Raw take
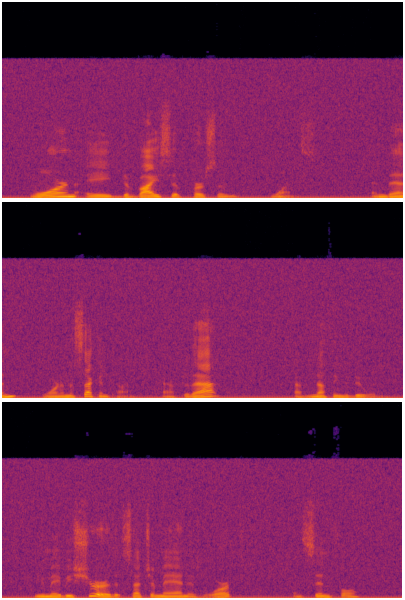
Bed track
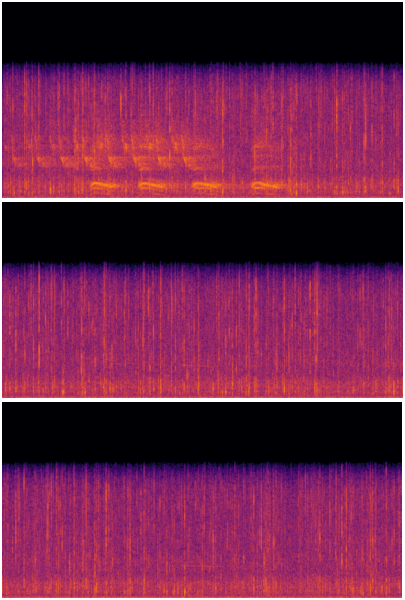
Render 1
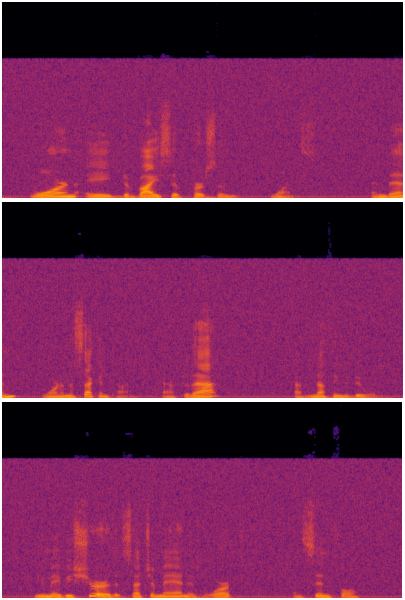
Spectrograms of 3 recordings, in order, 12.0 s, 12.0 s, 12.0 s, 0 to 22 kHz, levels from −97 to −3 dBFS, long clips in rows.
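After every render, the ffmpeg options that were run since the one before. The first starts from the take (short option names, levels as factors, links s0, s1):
-af "bandreject=f=60:t=h:w=4,bandreject=f=120:t=h:w=4"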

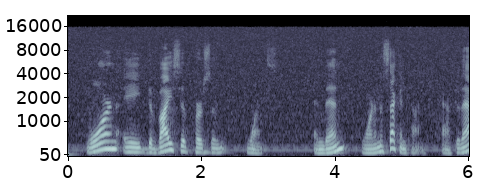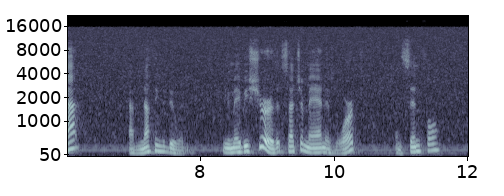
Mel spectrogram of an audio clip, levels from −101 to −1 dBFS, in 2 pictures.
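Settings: -af "afftdn=nr=12:nf=-42"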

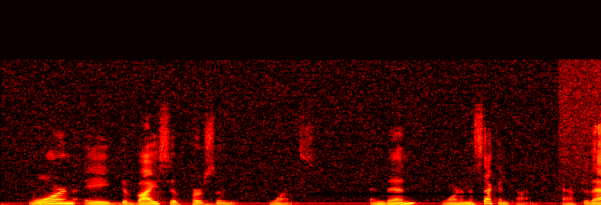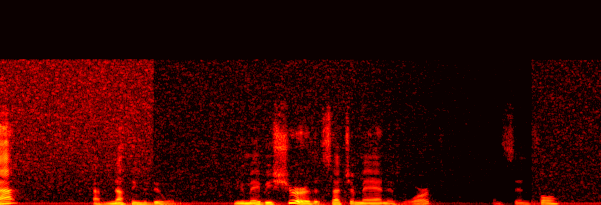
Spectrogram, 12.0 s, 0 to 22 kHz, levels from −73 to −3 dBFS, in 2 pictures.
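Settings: -filter_complex "[0:a]asettb=1/sr,asplit=3[s0][s1][s2];[s0]atrim=end=3.064[s3];[s1]atrim=start=3.06:end=4.87,asetpts=PTS-STARTPTS,afade=t=in:d=0.004:c=qsin,afade=t=out:st=1.806:d=0.004:c=qsin,asuperstop=centerf=1200:order=8:qfactor=3.4[s4];[s2]atrim=start=4.866[s5];[s3][s4]acrossfade=d=0.004:c1=hsin:c2=qsin[s6];[s6][s5]acrossfade=d=0.004:c1=qsin:c2=hsin,asettb=1/sr,asplit=3[s7][s8][s9];[s7]atrim=end=5.584[s10];[s8]atrim=start=5.58:end=7.54,asetpts=PTS-STARTPTS,afade=t=in:d=0.004:c=qsin,afade=t=out:st=1.956:d=0.004:c=qsin,highshelf=f=3400:g=10.5[s11];[s9]atrim=start=7.536[s12];[s10][s11]acrossfade=d=0.004:c1=hsin:c2=qsin[s13];[s13][s12]acrossfade=d=0.004:c1=qsin:c2=hsin,asplit=2[s14][s15];[s14]atrim=end=11.32,asetpts=PTS-STARTPTS,afade=t=out:st=9.39:d=1.93:c=qua:silence=0.211349[s16];[s15]atrim=start=11.32,asetpts=PTS-STARTPTS,afade=t=in:d=0.004:c=hsin:silence=0.211349[s17];[s16][s17]concat=n=2:v=0:a=1"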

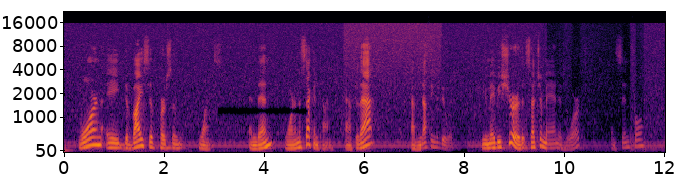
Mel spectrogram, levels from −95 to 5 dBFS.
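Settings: -filter_complex "[0:a]asettb=1/sr,asplit=3[s0][s1][s2];[s0]atrim=end=7.134[s3];[s1]atrim=start=7.13:end=8.06,asetpts=PTS-STARTPTS,afade=t=in:d=0.004:c=qsin,afade=t=out:st=0.926:d=0.004:c=qsin,highpass=f=710:p=1[s4];[s2]atrim=start=8.056[s5];[s3][s4]acrossfade=d=0.004:c1=hsin:c2=qsin[s6];[s6][s5]acrossfade=d=0.004:c1=qsin:c2=hsin,asettb=1/sr,asplit=3[s7][s8][s9];[s7]atrim=end=9.644[s10];[s8]atrim=start=9.64:end=11.59,asetpts=PTS-STARTPTS,afade=t=in:d=0.004:c=qsin,afade=t=out:st=1.946:d=0.004:c=qsin,acompressor=threshold=0.00794:ratio=2.5:attack=3.2:release=140:knee=1:detection=peak[s11];[s9]atrim=start=11.586[s12];[s10][s11]acrossfade=d=0.004:c1=hsin:c2=qsin[s13];[s13][s12]acrossfade=d=0.004:c1=qsin:c2=hsin"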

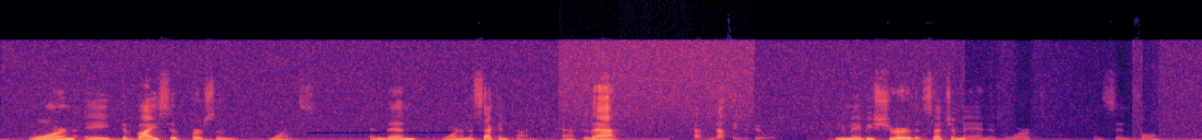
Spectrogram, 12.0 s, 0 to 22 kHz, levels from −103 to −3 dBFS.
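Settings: -filter_complex "[0:a]asettb=1/sr,asplit=3[s0][s1][s2];[s0]atrim=end=6.694[s3];[s1]atrim=start=6.69:end=8.28,asetpts=PTS-STARTPTS,afade=t=in:d=0.004:c=qsin,afade=t=out:st=1.586:d=0.004:c=qsin,highpass=460[s4];[s2]atrim=start=8.276[s5];[s3][s4]acrossfade=d=0.004:c1=hsin:c2=qsin[s6];[s6][s5]acrossfade=d=0.004:c1=qsin:c2=hsin"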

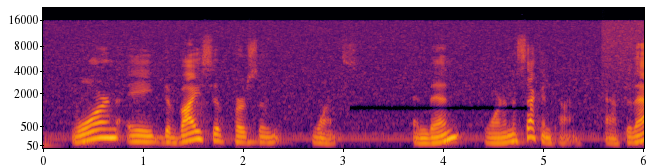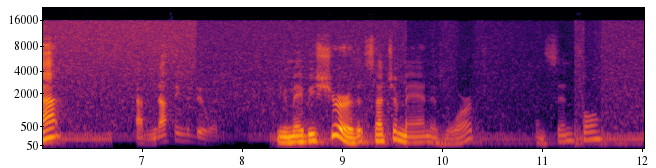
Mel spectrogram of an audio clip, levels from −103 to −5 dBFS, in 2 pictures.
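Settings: -af "highpass=62"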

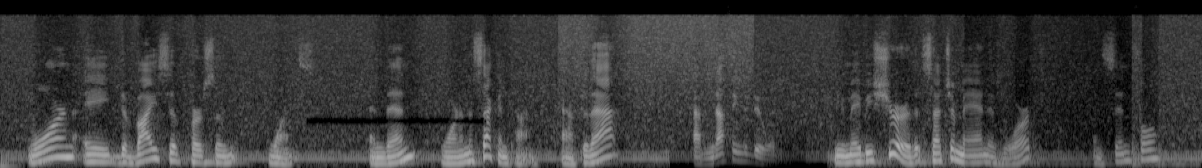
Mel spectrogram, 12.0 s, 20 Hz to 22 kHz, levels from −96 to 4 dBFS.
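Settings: -af "acompressor=threshold=0.0282:ratio=4"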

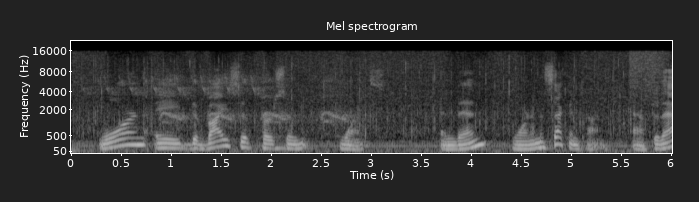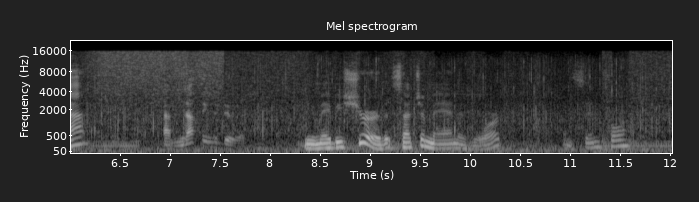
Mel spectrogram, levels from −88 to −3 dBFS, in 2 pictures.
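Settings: -filter_complex "[1:a]volume=0.15[s0];[0:a][s0]amix=inputs=2:normalize=0"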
